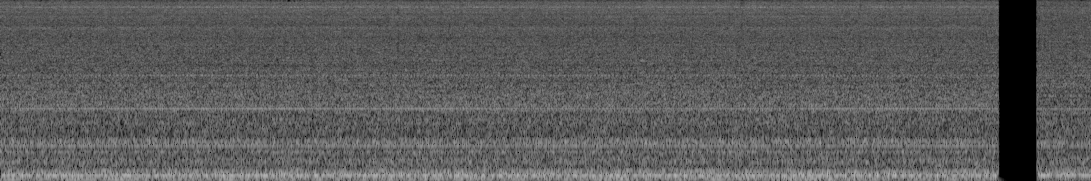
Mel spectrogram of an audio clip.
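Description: A steady mechanical hum with a strong low drone, faint steady higher tones and a haze of hiss, unchanging throughout.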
